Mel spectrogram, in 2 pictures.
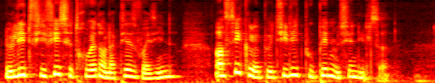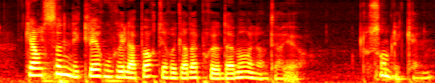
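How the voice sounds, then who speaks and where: A woman reads a children's story aloud in a lively, expressive way. Her voice sits at a middle pitch, and she tells the tale with animated storytelling. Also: brisk.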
